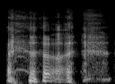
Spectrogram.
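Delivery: a real high burst of laughter; laughing. Real, not acted. Laughing at the retold exchange.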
